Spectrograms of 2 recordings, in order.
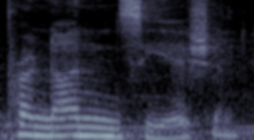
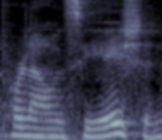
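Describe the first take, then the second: First: The second syllable sounds like 'nun'. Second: The second syllable sounds like 'noun'. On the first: The speaker calls it right. "itu pronunciation. Kalau mau lihat, none" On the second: The speaker calls it wrong. "Tapi itu bukan pronunciation"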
